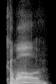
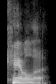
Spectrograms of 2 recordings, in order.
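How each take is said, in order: First: It is not said to rhyme with Pamela. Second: It is said to rhyme with Pamela. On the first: The speaker calls it wrong. "it's not Kamala" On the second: The speaker calls it right. "It's Kamala"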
